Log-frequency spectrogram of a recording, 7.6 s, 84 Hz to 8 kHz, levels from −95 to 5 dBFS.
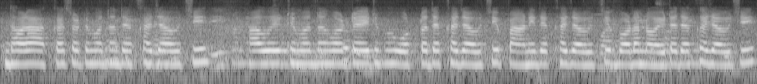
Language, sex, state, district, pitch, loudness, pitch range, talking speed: Odia, female, Odisha, Malkangiri, 255 Hz, -12 LUFS, 250-260 Hz, 135 wpm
